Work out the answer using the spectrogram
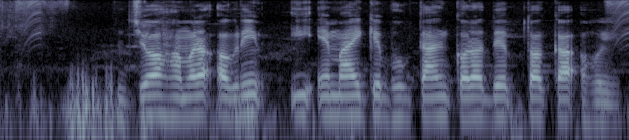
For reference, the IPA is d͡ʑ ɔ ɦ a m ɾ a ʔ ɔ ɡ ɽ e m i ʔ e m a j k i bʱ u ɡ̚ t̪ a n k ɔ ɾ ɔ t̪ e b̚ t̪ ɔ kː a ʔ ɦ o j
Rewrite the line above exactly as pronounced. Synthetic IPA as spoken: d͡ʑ ɔ ɦ a m ɾ a ʔ ɔ ɡ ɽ i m i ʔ e m a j k e bʱ u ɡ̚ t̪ a n k ɔ ɾ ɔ d̪ e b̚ t̪ ɔ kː a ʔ ɦ o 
